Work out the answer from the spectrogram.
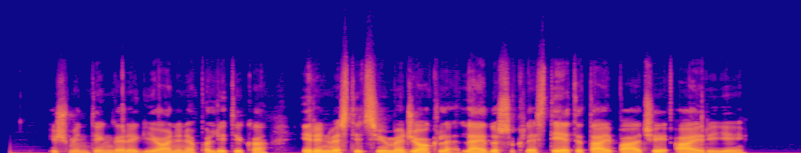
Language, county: Lithuanian, Vilnius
